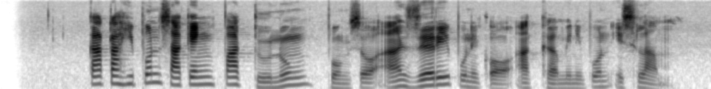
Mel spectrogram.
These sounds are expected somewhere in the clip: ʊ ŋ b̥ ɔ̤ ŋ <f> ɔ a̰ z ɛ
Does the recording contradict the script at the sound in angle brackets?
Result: yes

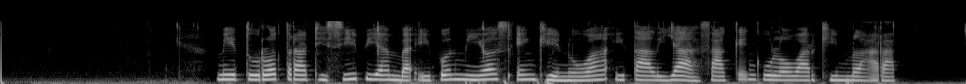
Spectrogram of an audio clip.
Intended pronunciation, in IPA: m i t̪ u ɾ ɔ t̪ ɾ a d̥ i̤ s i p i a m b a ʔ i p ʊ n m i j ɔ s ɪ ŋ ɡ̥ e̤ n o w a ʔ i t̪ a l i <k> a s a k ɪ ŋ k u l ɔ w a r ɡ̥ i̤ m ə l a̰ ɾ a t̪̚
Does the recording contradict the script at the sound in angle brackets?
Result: yes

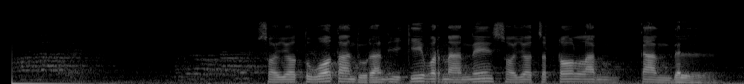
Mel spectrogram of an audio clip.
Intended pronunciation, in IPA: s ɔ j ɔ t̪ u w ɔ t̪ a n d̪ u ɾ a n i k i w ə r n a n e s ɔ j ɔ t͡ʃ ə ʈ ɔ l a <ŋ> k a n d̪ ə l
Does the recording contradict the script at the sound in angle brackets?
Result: yes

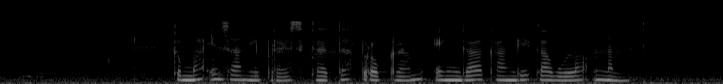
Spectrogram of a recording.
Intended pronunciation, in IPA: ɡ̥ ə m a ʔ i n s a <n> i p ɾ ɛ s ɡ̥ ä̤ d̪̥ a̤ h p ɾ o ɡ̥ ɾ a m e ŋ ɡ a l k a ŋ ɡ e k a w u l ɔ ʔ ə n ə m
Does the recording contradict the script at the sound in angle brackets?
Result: no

